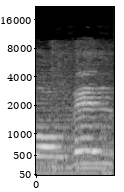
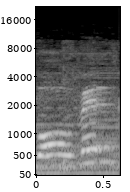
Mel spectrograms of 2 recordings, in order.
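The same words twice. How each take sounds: First: It sounds like 'vo-vel' with a clear middle v. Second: It sounds like 'vo-vel' with a clear middle v.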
